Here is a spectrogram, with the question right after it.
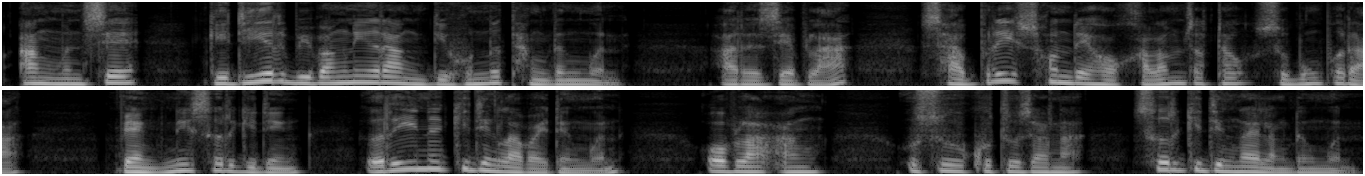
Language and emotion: Bodo, fearful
